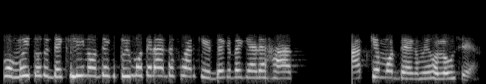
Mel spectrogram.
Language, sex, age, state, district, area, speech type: Odia, female, 45-60, Odisha, Boudh, rural, conversation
